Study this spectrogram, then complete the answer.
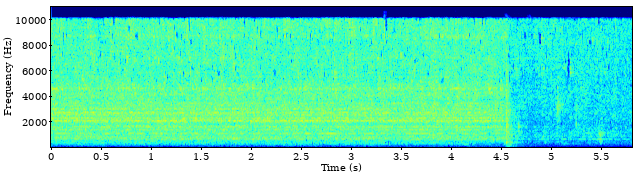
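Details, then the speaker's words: Hotpoint Ultima WT960 washing machine, cottons 60 wash with about 7 kg mixed load; even motor-bearing hum with soft water swishing fading as the drum slows, ordinary wash tumble, nothing abnormal. "you can now hear the motor bearings doing washy"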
